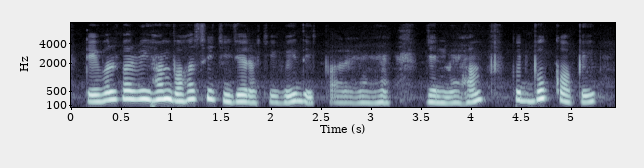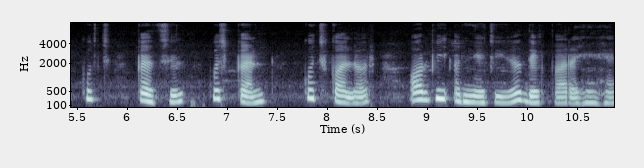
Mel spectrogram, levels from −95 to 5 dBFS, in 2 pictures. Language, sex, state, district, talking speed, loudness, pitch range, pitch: Hindi, female, Rajasthan, Churu, 175 wpm, -15 LUFS, 165-250 Hz, 190 Hz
